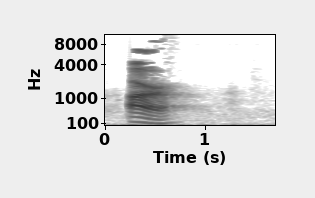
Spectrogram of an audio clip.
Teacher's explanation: R 발음할 때 혀를 이런 식으로 구부리죠. R 이렇게 뒤쪽으로 구부리기 때문에 retroflex라고 부릅니다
